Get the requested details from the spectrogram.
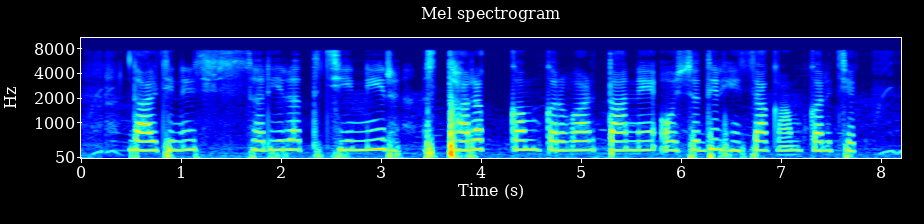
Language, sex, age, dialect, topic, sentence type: Magahi, female, 18-24, Northeastern/Surjapuri, agriculture, statement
